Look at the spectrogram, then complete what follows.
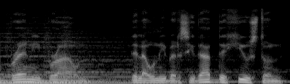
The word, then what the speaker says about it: Brené Brown: La investigadora Brené Brown, pronunciado Brenny Brown, de la Universidad de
